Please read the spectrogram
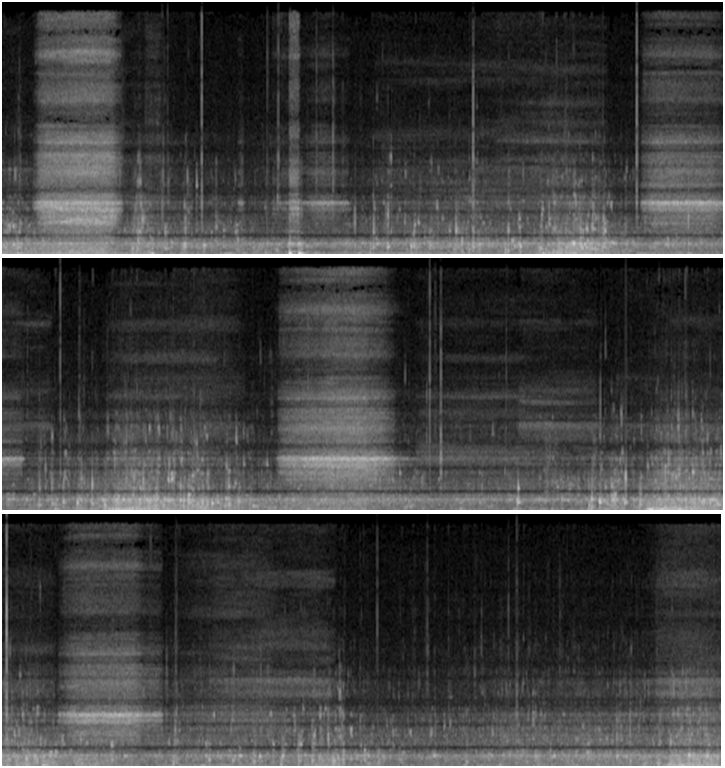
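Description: Scuba diver breathing through a regulator underwater: a hissing inhalation through the demand valve every few seconds, alternating with the bubbling rumble of exhaled air.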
